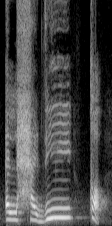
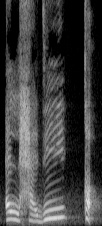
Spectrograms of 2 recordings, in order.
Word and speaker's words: الحديقة: It's not like k, because it will change the whole meaning, like in some other words. So you need to pronounce it hard. الحديقة. الحديقة.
